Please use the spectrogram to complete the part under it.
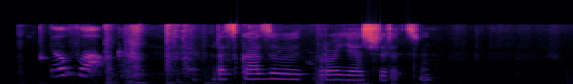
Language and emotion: Russian, neutral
